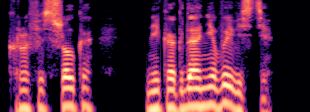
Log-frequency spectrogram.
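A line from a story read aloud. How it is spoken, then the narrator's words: Whispered. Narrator (Russian): прошептал Уэйн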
